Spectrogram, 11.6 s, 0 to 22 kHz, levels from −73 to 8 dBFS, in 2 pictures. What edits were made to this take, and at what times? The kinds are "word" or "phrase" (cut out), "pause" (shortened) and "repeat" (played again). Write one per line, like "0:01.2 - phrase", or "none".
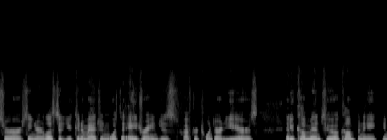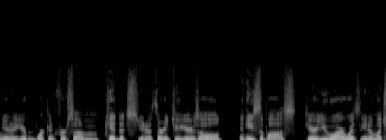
0:01.6 - phrase
0:03.2 - word
0:04.3 - word
0:05.7 - pause
0:06.2 - word
0:10.3 - word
